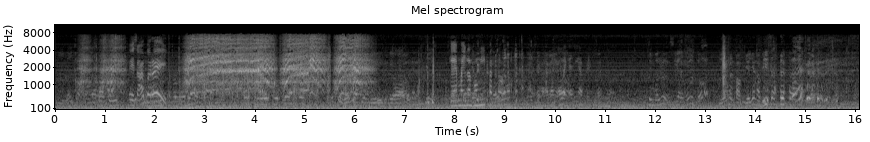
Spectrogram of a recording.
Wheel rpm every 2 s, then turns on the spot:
10, 110, 110, 40, 0, 0, 0, 0.
none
